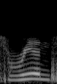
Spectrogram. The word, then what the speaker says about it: Wren: By the way, for our listeners that aren't familiar with Wren and Ivy, and it's Wren spelled like the bird, W-R-E-N, Wren and Ivy is a neat little company that BC and Kim started.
